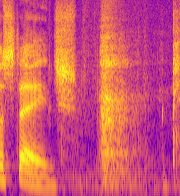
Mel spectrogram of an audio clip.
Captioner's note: sighs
